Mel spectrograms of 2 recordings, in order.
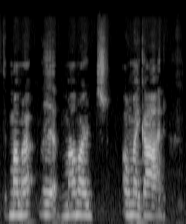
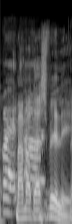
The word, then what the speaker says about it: Mamardashvili: You know, maybe that'll work out for Inter with Mamardashvili. – Easy for you to say. – We're going to get a pronunciation. – Go. – Mamardashvili.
